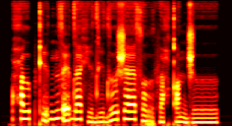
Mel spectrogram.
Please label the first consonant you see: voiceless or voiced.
voiceless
